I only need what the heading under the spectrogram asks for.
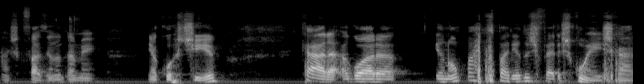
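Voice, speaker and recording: This man speaks at a moderate pace with a medium pitch and lively intonation. He leaves long, frequent pauses. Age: 20s. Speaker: podcast guest. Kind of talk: casual chat.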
